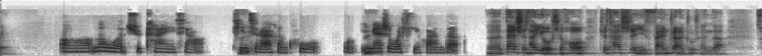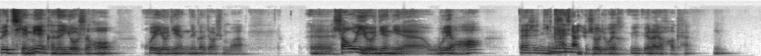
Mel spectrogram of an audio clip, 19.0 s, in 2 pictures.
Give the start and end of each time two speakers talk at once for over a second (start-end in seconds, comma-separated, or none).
none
